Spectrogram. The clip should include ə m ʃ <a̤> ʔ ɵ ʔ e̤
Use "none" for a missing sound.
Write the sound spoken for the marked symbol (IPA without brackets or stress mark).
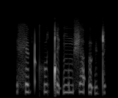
a̤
